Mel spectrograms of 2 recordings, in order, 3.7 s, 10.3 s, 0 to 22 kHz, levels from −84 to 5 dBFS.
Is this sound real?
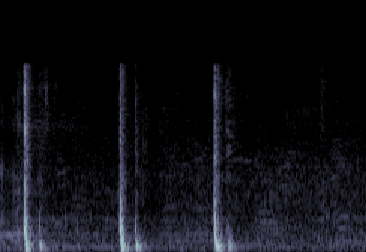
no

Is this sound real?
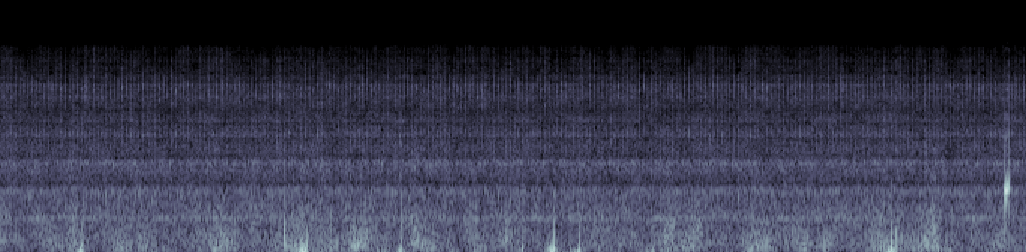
no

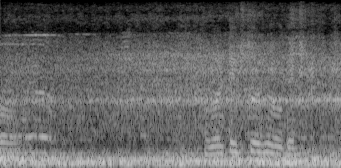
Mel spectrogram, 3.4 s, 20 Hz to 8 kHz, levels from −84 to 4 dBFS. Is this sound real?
yes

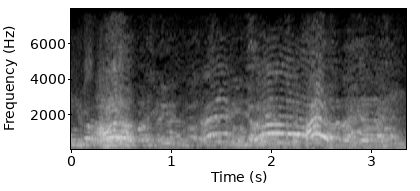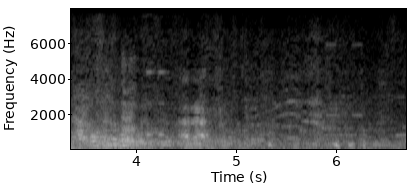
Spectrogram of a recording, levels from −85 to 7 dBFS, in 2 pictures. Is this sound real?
yes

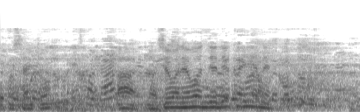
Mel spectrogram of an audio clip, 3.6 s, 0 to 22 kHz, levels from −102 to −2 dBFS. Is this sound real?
no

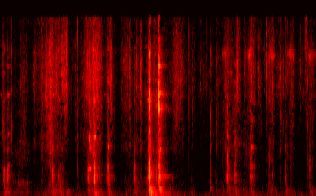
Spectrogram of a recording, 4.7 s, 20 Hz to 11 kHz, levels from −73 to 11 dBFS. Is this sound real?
yes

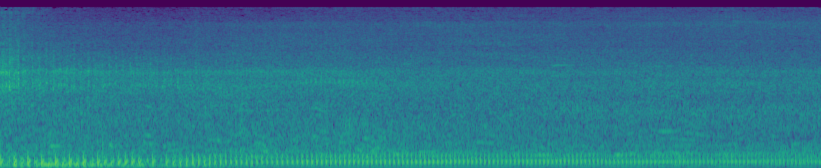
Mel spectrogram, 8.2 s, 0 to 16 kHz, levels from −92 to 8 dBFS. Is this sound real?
yes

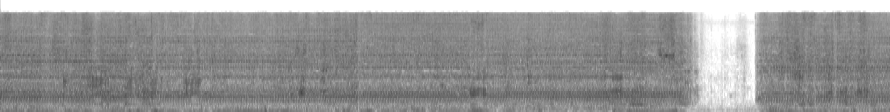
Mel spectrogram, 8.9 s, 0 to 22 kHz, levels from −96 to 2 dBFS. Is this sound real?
no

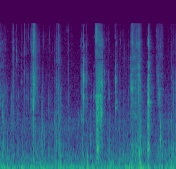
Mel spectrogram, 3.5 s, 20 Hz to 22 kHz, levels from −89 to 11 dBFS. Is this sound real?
yes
